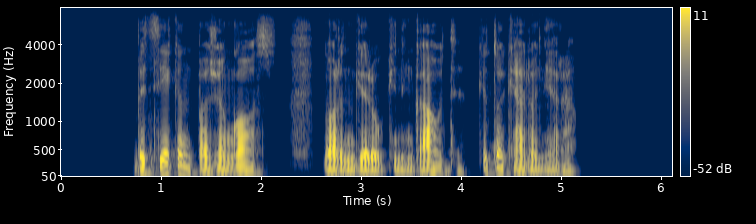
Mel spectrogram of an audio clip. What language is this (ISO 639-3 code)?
lit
